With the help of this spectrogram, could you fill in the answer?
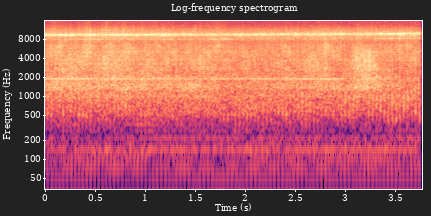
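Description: Helicopter rotor blades thump steadily overhead in the western Wisconsin sky during a National Guard search-and-rescue disaster simulation at Fort McCoy, a loud, continuous low chopping with a constant engine whine above it, no voices.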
